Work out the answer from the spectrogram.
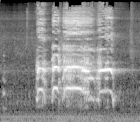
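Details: Morning crow from a rooster, a bright ringing cock-a-doodle-doo in three joined parts, rising at the start, held level, then finishing with a sharp, higher final note before fading into quiet.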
